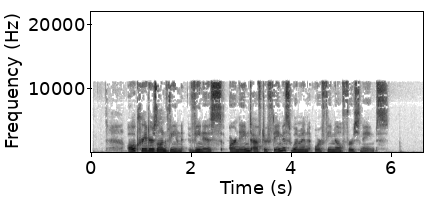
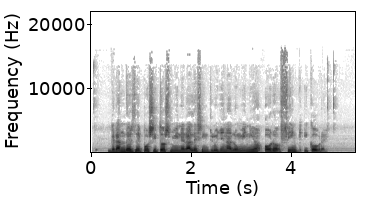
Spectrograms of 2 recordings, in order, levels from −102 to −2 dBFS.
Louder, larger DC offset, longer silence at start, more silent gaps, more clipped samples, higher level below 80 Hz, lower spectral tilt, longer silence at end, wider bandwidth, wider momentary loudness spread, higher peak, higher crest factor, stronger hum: about the same, -18 LUFS vs -18 LUFS; neither; about the same, 0.4 s vs 0.35 s; neither; neither; about the same, -64 dBFS vs -64 dBFS; second, -2.5 dB/octave vs -7 dB/octave; about the same, 0.7 s vs 0.6 s; second, 12 kHz vs 16 kHz; first, 10 LU vs 7 LU; about the same, -2 dBFS vs -2 dBFS; about the same, 18 dB vs 16 dB; neither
